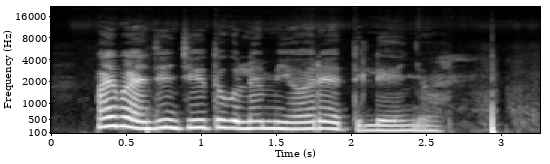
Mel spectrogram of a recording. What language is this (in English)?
Kalenjin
